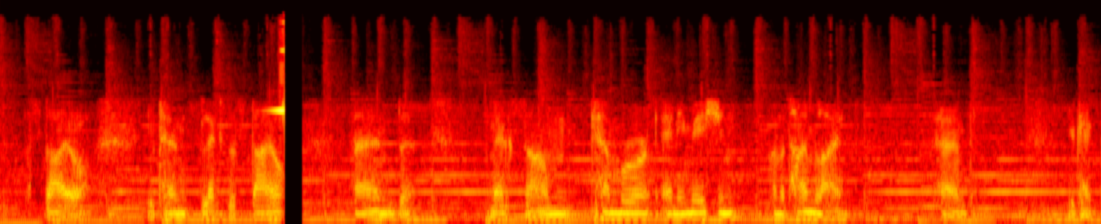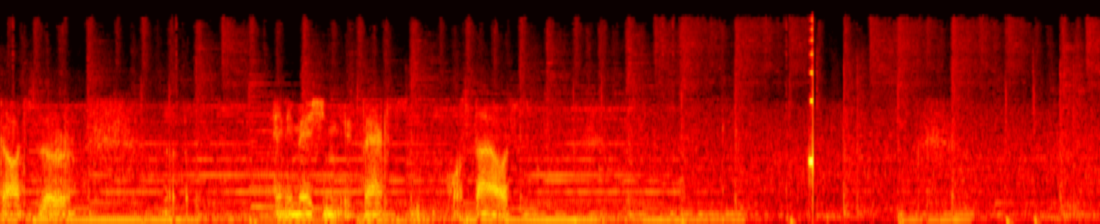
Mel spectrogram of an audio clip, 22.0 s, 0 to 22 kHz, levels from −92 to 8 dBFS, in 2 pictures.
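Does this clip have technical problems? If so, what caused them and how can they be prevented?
Yes. An unstable filter occurs twice. A recursive filter fed bad coefficients let its output grow without bound, so each time it runs away the audio swells, clips, then overflows and drops out until the filter resets. From 2.62 to 3.03 s, a squeal around 3 kHz builds for about 0.22 s, then about 0.19 s of silence follows. From 19.09 to 19.15 s, a tone around 1 kHz builds over 45 ms, then cuts out for 15 ms. Validating coefficients for stability before loading them prevents this.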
